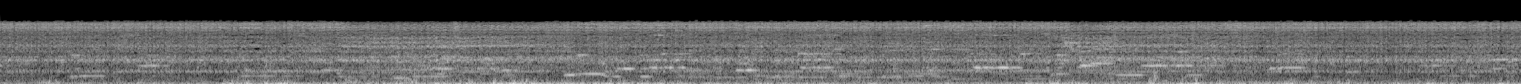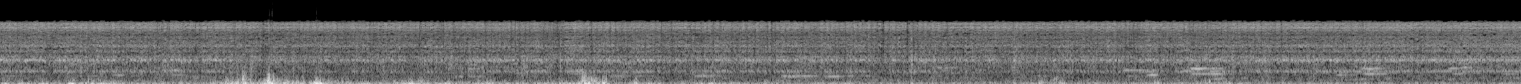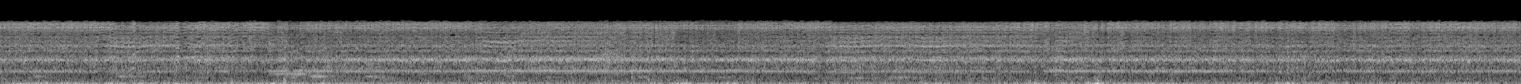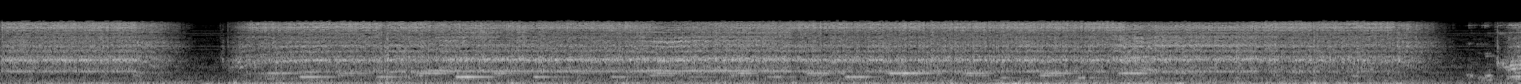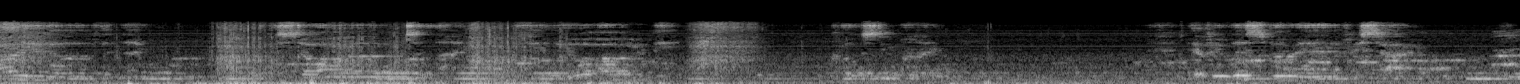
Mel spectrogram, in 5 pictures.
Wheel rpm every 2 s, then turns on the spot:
160, 160, 160, 160, 160, 160, 160, 160, 160, 160, 160, 160, 160, 160, 160, 160, 160, 160, 160, 160, 160, 160, 160, 130, 120, 160, 160, 160, 160, 150, 30, 10, 20, 20, 10, 0, 0, 0.
62-68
